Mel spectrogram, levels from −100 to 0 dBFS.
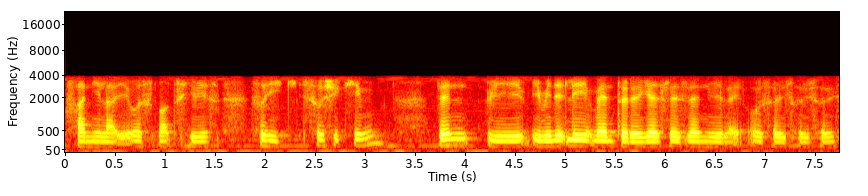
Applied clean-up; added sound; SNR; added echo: none; none; none; none.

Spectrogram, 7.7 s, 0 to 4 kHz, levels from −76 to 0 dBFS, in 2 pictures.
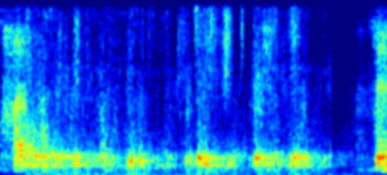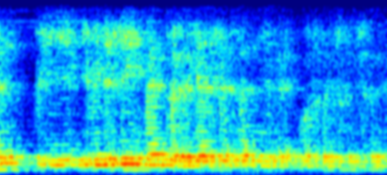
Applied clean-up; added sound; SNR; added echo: neural separator model SepFormer DNS4.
